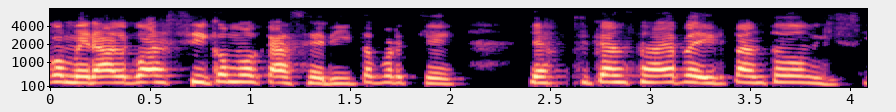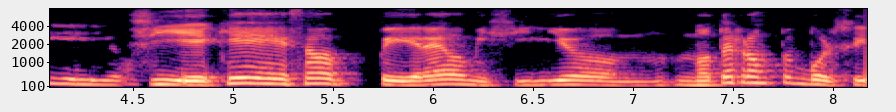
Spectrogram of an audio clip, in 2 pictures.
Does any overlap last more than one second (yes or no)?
no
